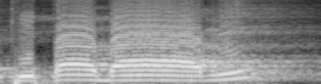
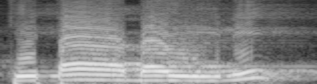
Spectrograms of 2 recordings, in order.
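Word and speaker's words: كِتَابَيْنِ: Ah baru jadi jangan kita langsung bilang jadi kitabani kitabaini itu apa artinya?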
